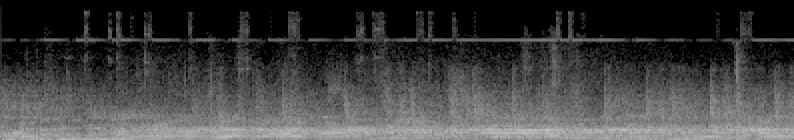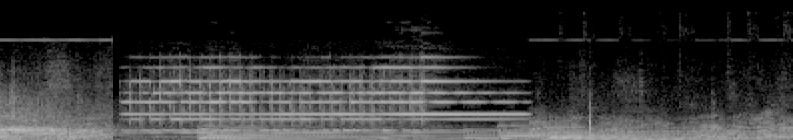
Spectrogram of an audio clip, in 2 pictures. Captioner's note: phone ringing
